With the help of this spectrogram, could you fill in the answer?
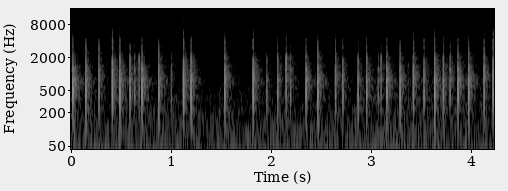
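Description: Long nails tap a panda-print spiral notebook with a glossy cover, held in both hands, in a quick, uneven rhythm of about 31 crisp, dry clicks. Each tap is short and mid-pitched with a brief bright edge and almost no low end or ring, and the taps stay soft and quiet throughout.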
